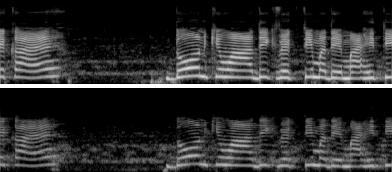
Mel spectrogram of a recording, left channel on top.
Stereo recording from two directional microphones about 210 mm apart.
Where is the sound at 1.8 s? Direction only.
50° left (ahead or behind).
